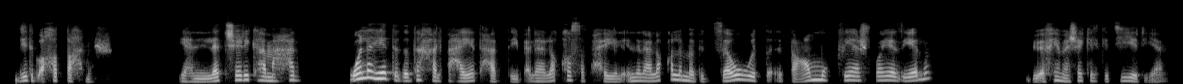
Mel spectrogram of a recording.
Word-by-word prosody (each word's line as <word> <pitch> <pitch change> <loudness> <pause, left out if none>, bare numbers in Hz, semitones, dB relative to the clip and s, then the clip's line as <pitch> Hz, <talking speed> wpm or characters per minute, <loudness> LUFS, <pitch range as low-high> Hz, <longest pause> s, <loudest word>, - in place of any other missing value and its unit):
دي - - 0
تبقى - - +1
خط - - -2
أحمر. - - -4 0.7
يعني 130 -1 -3
لا 160 - +6
تشاركها 210 0 +3
مع 170 -2 0
حد، 205 -1 -2 0.5
ولا 275 +8 +9
هي 275 -1 +8
تتدخل 175 -5 -1
في - - -8
حياة 150 +3 +1
حد، 130 - -2
يبقى 125 - -6
العلاقة 145 +7 -3
سطحية، 145 -7 -4
لإن 160 +5 -5
العلاقة 165 +7 -1
لما 195 -7 +2
بتزوّد 175 - +2 0.2
التعمق 205 +2 0
فيها 195 -1 0
شوية 190 0 +1
زيادة، 190 +12 0 0.9
بيبقى - - -1
فيها 190 -2 -1
مشاكل 155 +2 -1
كتير 150 +1 -5
يعني. - - -12
175 Hz, 155 wpm, -24 LUFS, 150-205 Hz, 0.9 s, ولا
